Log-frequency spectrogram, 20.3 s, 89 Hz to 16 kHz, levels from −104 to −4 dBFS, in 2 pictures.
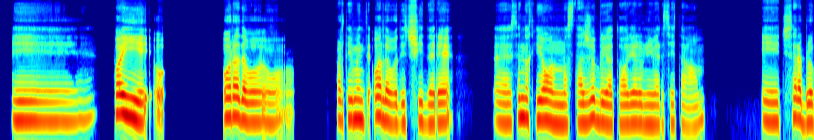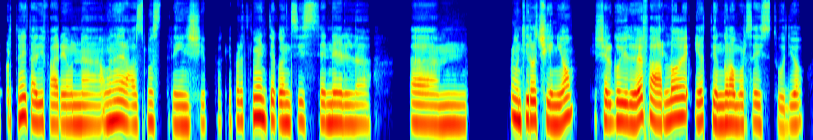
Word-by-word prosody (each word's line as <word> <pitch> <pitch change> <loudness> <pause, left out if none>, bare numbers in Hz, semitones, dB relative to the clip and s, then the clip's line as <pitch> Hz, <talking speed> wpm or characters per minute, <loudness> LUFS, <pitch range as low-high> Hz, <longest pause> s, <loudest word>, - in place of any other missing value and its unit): Ehm, 190 +1 -2 0.2
poi 225 -6 +8
o - - -4 0.7
ora 215 +1 +4
devo 180 -3 -1 0.5
praticamente, 200 0 +1
ora 225 +1 +3
devo 180 -3 +2
decidere, 175 +1 -2 0.5
ehm, 180 -2 -4
essendo 210 +5 +2
che 200 0 -3
io 195 0 +6
ho - - +4
uno 170 -1 +1
stage 175 +2 -1
obbligatorio 170 -2 0
all'università 165 -2 -4 0.7
e 180 -2 -2
ci - - -18
sarebbe 200 -5 0
l'opportunità 195 +3 0
di 175 0 +1
fare 165 -1 -4
un 165 0 0
un 165 +2 0
Erasmus 175 -2 -2
Trainship, 165 +1 -5 0.2
che 185 - -18
praticamente 195 +1 +2
consiste 175 0 -2
nel, 170 -1 -1 0.5
uhm, 165 -1 -1 0.6
un 210 -3 +4
tirocinio, 190 - +2 0.2
scelgo 185 -2 -1
io 180 -1 +4
dove 170 +4 +4
farlo 190 0 +2
e 220 +2 +1
ottengo 170 -3 +1
la 170 - +4
morsa 165 +1 -4
di 170 - -1
studio. 160 +2 -7
175 Hz, 135 wpm, -24 LUFS, 170-190 Hz, 0.7 s, poi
